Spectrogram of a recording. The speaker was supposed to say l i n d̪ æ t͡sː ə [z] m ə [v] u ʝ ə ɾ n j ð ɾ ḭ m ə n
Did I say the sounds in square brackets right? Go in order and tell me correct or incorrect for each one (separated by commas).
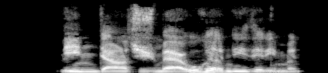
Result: incorrect, incorrect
